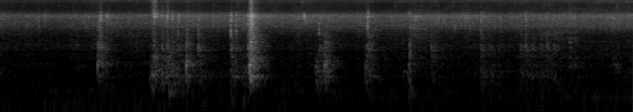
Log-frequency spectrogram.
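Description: A masala frying and sizzling in a metal kadai while a metal spatula stirs it, scraping and clinking against the pan several times, loudest about two and a half seconds in.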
